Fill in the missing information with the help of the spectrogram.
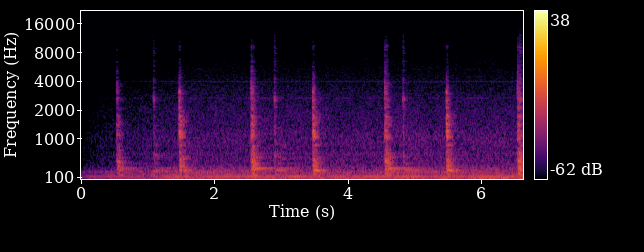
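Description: Longcase clock ticking, with a sharp tick about once a second and fainter ticks in between, over a low steady hum.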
